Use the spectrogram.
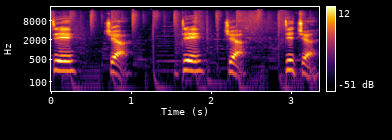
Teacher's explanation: Did you, when we say it fast in a sentence, turns into did ya. · Term: reductions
